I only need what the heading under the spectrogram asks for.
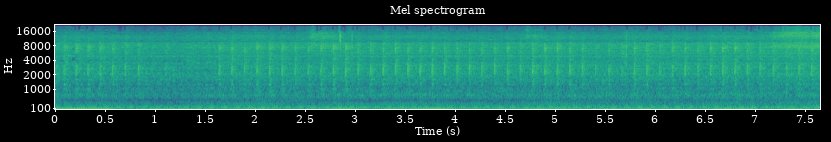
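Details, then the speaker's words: Engine of a newly bought project car at idle: rough running with a steady loud rattling knock; owner suspects a spun bearing. "cuz it is fairly rattly so to me it sounds like it's done a spun a bearon"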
